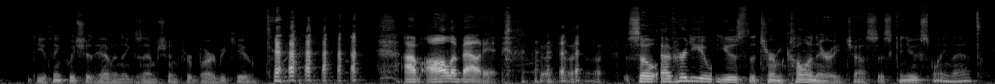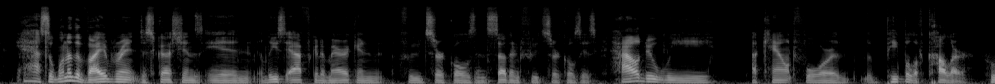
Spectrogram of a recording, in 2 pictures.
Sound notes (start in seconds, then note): 2.6 laughing; 5.0 both laughing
